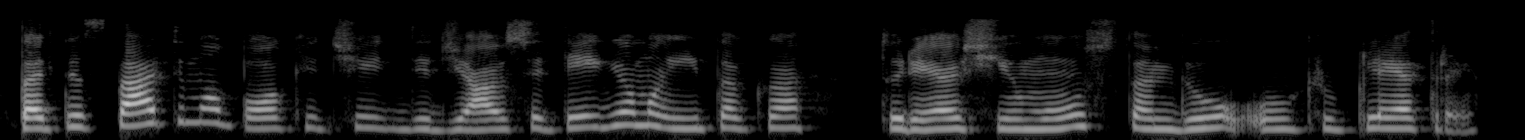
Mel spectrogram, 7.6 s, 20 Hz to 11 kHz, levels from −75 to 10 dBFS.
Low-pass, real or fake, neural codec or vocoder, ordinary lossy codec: 7.2 kHz; fake; codec, 16 kHz, 8 kbps, FunCodec, trained on LibriTTS, 25 frames a second; Opus, 64 kbps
